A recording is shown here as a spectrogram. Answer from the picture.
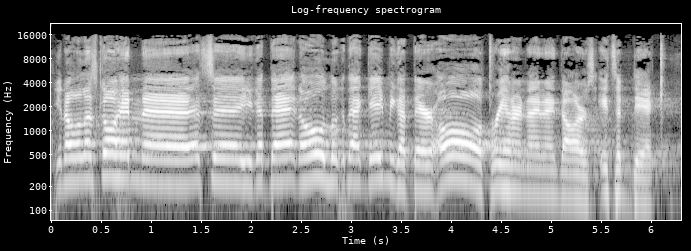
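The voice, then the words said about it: Put-on Chicago accent. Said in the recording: “talking like I was from Chicago ... Now do the Chicago accent.”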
